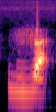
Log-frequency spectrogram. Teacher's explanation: جب زا کا مخرج آتا ہے تو ہماری زبان نیچے والے سامنے کے جو دانت ہیں ان کے مسوڑوں پر مضبوطی سے ٹچ کرتے ہیں تو ہلکی سی بزنگ ساؤنڈ آتی ہے اور ہلکی سی سیٹی کی آواز آتی ہے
